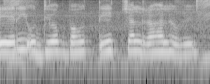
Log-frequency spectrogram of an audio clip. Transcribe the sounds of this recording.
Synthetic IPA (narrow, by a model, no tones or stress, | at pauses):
eːɾiʊd̪joːɡbəɦʊt̪ːeːd͡ʒt͡ʃəlɾəɦəlɦoʋeː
